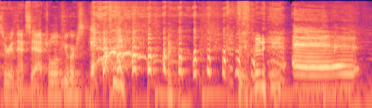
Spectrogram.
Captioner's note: laughing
